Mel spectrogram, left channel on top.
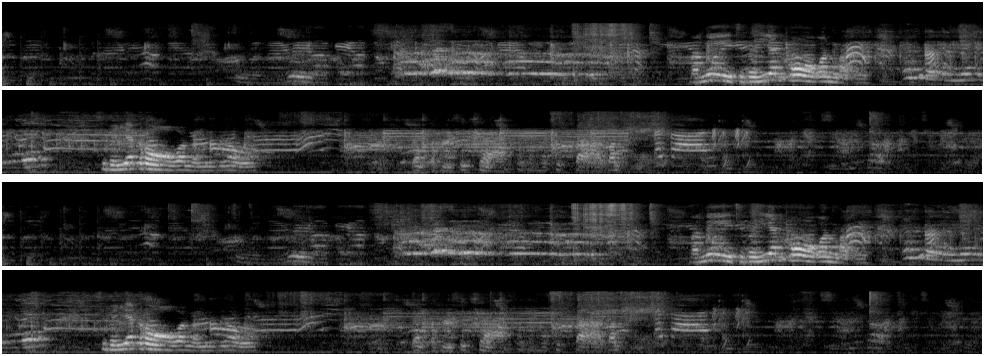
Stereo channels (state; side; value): normal; both; correlation 0.68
